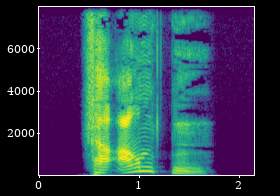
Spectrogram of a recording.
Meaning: inflection of verarmen: 1. first/third-person plural preterite 2. first/third-person plural subjunctive II
- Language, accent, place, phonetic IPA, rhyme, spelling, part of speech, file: German, Germany, Berlin, [fɛɐ̯ˈʔaʁmtn̩], -aʁmtn̩, verarmten, adjective / verb, De-verarmten.ogg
